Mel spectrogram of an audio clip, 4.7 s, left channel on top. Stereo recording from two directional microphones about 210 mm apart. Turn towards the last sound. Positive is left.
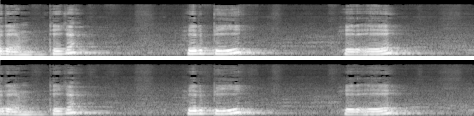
turn(degrees=20)  # may be behind; listen again after turning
